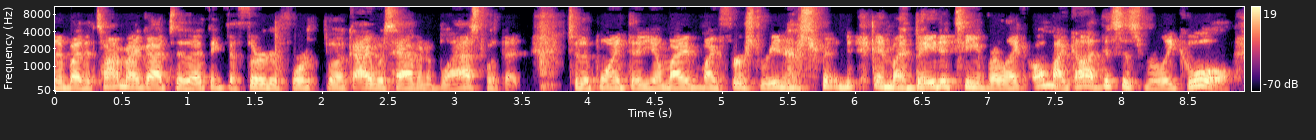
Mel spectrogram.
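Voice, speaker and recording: A man's voice: a little high, a bit bright, husky. A man speaking as a guest author in an interview, explaining his writing in earnest, long conversational answers.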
